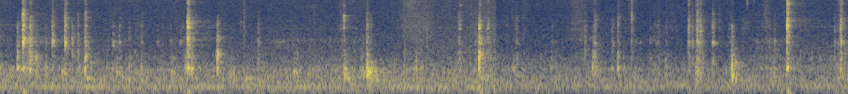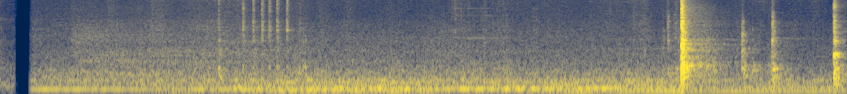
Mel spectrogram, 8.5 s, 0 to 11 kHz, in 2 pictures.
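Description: A tensioner mounting bolt is tightened on a 2010-2013 Kia Forte Koup 2.4L four-cylinder engine: light, evenly spaced ratchet-like clicks come first, then a steadier mechanical hum takes over with a few sharper clicks, all close and fairly quiet.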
